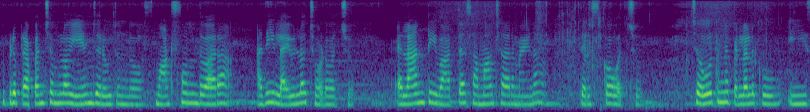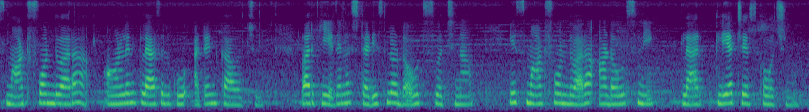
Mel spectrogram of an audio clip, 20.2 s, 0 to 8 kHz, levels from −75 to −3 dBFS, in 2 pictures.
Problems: constant background noise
